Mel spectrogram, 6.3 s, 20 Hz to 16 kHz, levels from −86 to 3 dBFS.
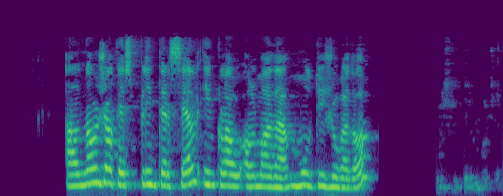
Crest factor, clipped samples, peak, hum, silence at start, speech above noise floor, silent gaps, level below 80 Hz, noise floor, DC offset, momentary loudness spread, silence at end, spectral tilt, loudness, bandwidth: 16 dB; under 0.1%; -2 dBFS; none; 0.8 s; 27 dB; 4.73-5.44 s; -60 dBFS; -43 dBFS; under 0.1%; 4 LU; 0.3 s; -5 dB/octave; -17 LUFS; 8.2 kHz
